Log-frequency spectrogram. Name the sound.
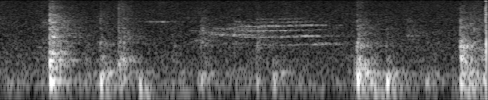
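cat meowing loudly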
